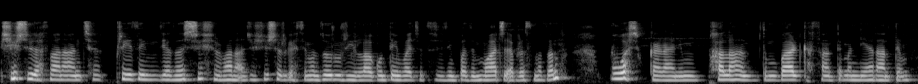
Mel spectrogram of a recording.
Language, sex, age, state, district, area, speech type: Kashmiri, female, 18-30, Jammu and Kashmir, Ganderbal, rural, spontaneous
